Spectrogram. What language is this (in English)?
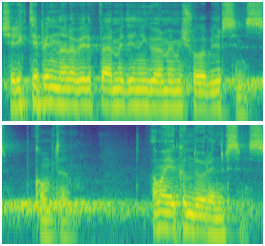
Turkish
